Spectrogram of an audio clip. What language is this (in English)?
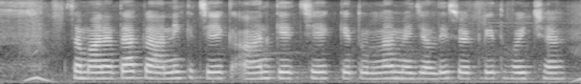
Maithili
